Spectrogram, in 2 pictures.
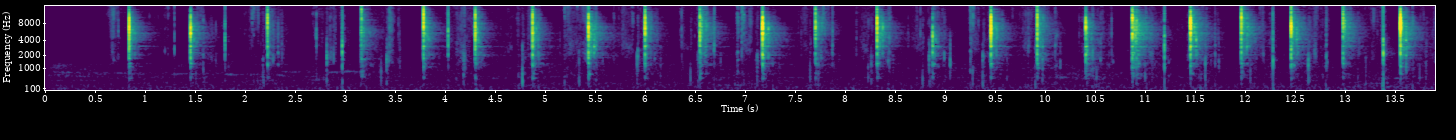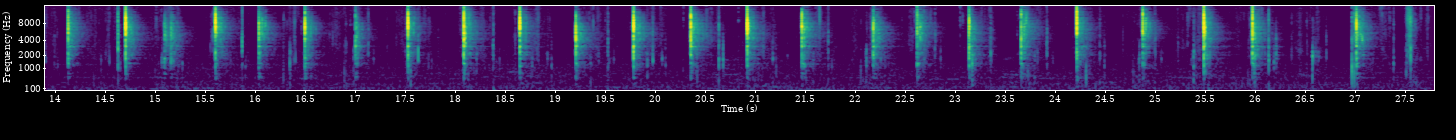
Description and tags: Blind person walking with White Cane
walking with white cane stick. In quiet street in the city. Recorder with Sound Device 702T (shotgun mic)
